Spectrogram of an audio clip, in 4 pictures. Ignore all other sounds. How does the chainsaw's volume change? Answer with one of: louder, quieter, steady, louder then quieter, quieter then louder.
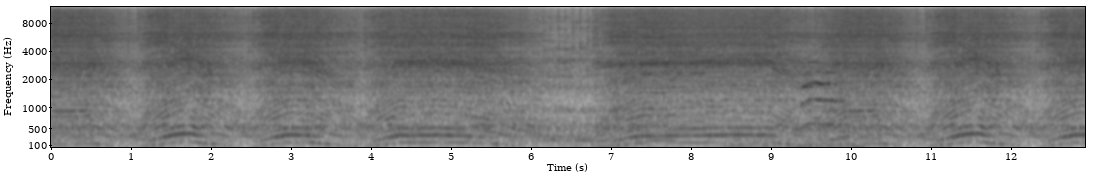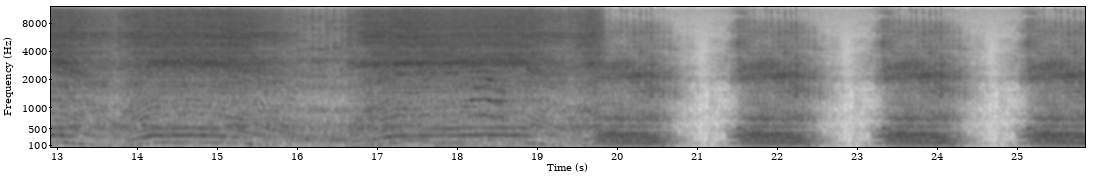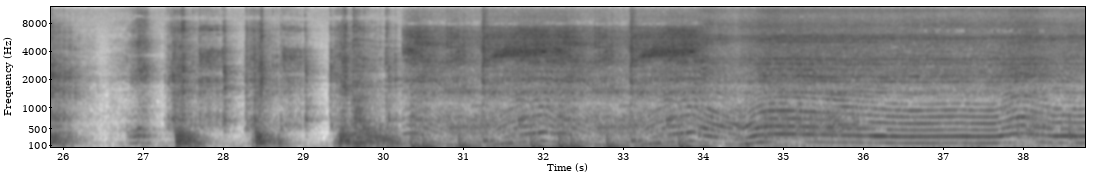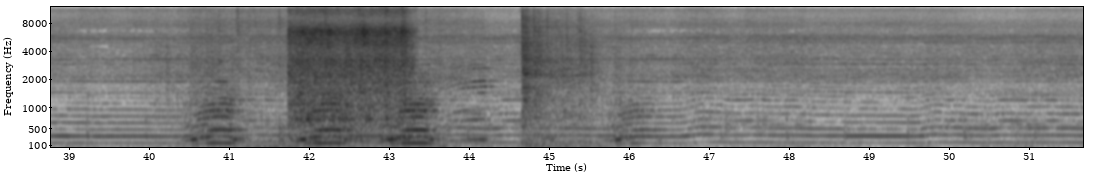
steady.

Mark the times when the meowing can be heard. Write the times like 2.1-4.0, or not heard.
8.4-10.1, 17.7-18.9, 41.7-43.4.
